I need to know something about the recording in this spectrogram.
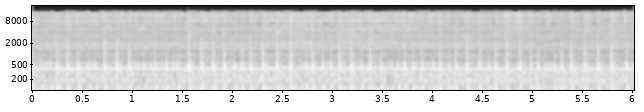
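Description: A small two-stroke engine idles loudly close by with a rapid, rattling beat.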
